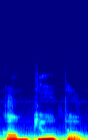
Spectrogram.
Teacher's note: there is no R sound in Korean. So in Korean you say computer without the R at the end.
